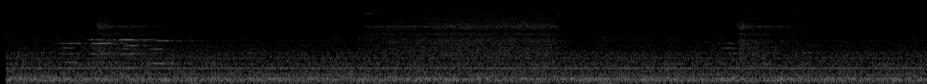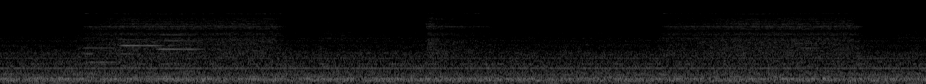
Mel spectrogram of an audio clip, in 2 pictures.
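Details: Biyovent mechanical ventilator: rhythmic hissing air bursts over a steady machine hum, cycling at about 18 breaths a minute.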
